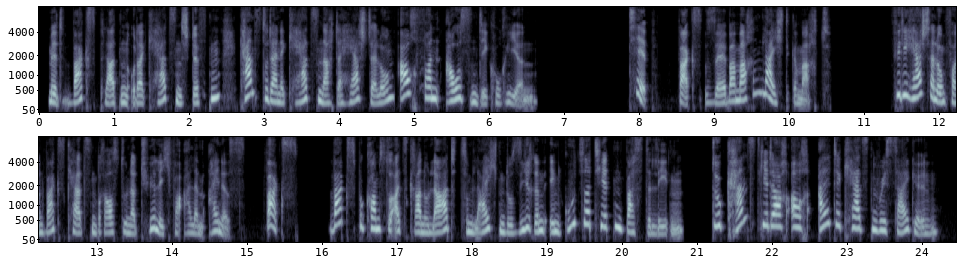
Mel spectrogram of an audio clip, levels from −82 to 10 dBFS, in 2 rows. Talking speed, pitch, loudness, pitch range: 130 wpm, 240 Hz, -19 LUFS, 195-295 Hz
